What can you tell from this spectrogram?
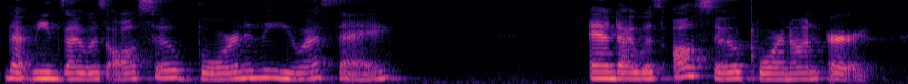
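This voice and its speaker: A woman's voice: medium pitch, fairly even intonation, a little slow, vocal fry. A woman teacher from Texas explaining a lesson patiently, step by step, as a voice-over for a whiteboard video. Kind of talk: slow explanatory lesson narration.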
